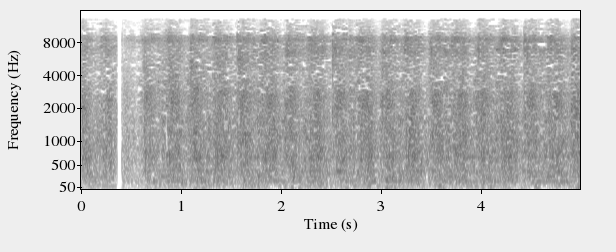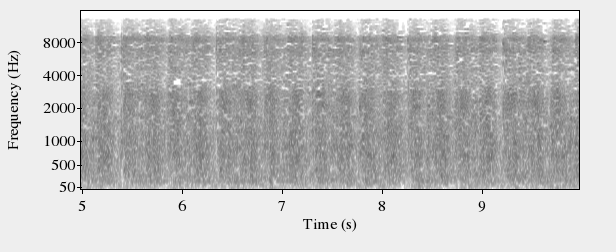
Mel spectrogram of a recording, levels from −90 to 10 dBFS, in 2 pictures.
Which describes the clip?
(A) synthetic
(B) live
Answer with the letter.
B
